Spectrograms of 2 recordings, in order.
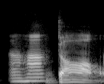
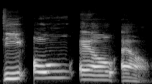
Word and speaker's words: doll: Doll. 对 D-O-L-L. Yeah. 虽然那是 O-L-L 等会念法有点像 all 全部的那个 all 所以它是 doll. And you still see my tongue comes out and meets the front teeth.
